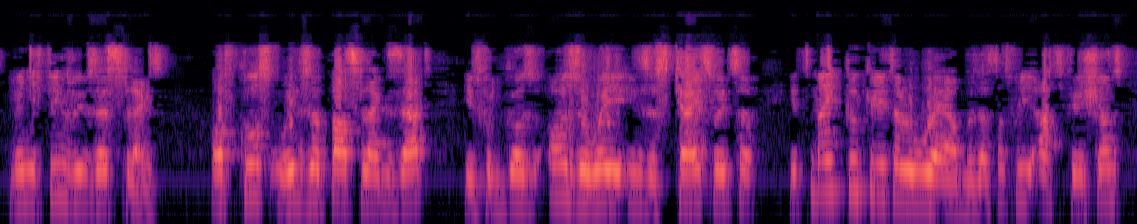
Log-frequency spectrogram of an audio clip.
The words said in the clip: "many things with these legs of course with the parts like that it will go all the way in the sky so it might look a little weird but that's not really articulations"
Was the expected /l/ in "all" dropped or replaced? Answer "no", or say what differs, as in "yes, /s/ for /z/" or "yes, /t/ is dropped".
no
